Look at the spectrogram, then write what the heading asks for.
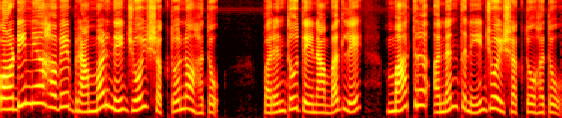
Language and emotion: Gujarati, neutral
